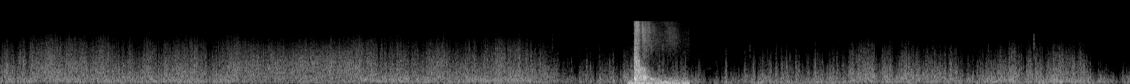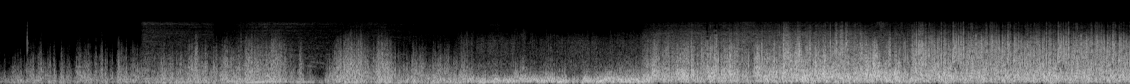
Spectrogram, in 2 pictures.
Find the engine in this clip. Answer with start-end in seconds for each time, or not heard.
12.7-16.4.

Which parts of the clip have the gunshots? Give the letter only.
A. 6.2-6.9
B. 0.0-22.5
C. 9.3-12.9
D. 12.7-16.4
A.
